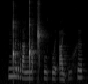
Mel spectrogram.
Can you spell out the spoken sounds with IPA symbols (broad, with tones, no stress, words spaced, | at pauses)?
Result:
ŋ͡ǃɘ˦ra˨ŋ͡ǃa˨ ǁʰu˨tʷe˨ʔa˨jʔṳ˦ xɘ˦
